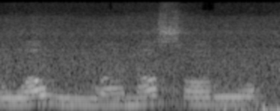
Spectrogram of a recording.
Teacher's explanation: Ini wajib kita idghamkan, wajib kita masukkan waw yang pertama ke waw yang kedua, seperti kita bacanya dengan tasydid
